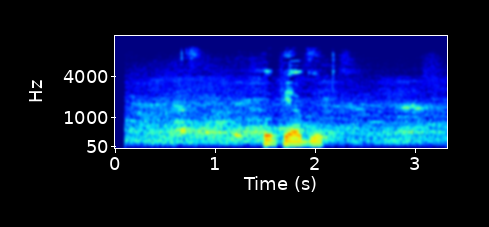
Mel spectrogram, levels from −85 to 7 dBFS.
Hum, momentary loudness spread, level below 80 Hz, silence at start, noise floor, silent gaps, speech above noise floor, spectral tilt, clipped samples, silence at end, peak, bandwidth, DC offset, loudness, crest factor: none; 25 LU; -68 dBFS; 0.15 s; -43 dBFS; none; 25 dB; -7.5 dB/octave; under 0.1%; 0.05 s; -2 dBFS; 10.5 kHz; under 0.1%; -22 LUFS; 20 dB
